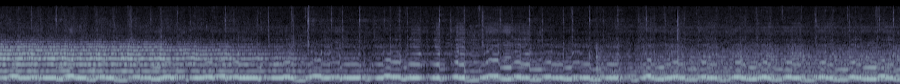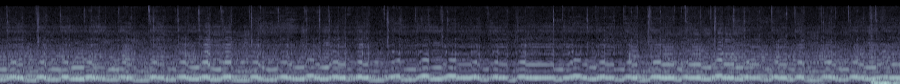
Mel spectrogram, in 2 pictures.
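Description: Improvised jazz on woodwinds: a held note rich in overtones at the start, then quick fluttering runs of notes in the lower-middle range. A deep low note comes in right at the end.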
